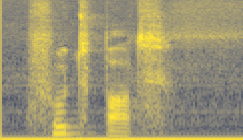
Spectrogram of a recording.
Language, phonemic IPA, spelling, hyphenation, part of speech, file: Dutch, /ˈvutpɑt/, voetpad, voet‧pad, noun, Nl-voetpad.ogg
- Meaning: footpath, especially a paved walkway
